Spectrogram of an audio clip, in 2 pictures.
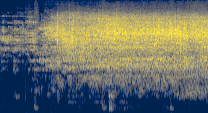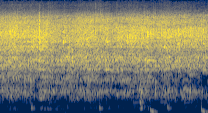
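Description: Onions sizzling in a hot cast iron skillet, the sizzle rising sharply about a second in as vinegar is poured into the pan, then holding steady while they are stirred with tongs with light clicks.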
